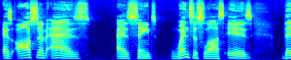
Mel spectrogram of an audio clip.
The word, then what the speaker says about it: Wenceslas: All right, here is the pronunciation of the saint's name. It's Wenceslas.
